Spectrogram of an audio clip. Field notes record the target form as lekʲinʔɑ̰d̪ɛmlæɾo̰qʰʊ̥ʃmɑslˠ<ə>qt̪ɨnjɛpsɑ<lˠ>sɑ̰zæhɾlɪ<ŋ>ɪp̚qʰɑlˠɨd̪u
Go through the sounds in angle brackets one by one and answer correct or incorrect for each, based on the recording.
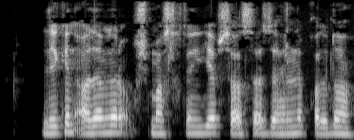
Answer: correct, correct, incorrect

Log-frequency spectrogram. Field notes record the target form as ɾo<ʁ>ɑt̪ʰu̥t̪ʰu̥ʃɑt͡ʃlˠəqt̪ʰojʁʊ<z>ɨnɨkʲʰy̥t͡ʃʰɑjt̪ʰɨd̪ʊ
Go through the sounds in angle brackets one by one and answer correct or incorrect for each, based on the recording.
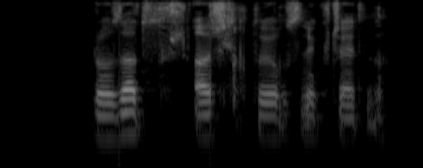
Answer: incorrect, incorrect

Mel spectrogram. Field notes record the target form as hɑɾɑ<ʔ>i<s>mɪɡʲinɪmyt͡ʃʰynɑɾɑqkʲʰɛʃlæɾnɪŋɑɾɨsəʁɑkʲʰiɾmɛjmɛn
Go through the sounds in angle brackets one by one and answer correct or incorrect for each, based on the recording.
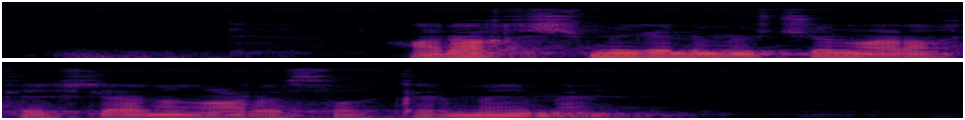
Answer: incorrect, incorrect

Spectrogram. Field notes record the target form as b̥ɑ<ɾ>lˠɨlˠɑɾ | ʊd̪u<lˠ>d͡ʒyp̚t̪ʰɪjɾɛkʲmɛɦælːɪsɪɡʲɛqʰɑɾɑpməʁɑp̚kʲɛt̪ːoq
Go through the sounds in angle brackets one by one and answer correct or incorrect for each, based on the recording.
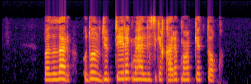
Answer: incorrect, correct

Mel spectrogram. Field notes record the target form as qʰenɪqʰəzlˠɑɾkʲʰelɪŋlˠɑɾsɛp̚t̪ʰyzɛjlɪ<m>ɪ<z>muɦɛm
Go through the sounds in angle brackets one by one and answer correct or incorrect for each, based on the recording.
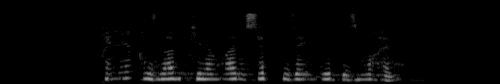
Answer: incorrect, correct

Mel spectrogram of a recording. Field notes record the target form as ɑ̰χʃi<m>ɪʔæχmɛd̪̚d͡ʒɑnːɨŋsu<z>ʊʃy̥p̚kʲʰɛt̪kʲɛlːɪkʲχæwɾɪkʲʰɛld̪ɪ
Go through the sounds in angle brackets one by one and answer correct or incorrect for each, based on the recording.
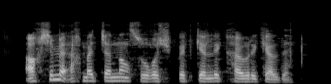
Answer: correct, incorrect

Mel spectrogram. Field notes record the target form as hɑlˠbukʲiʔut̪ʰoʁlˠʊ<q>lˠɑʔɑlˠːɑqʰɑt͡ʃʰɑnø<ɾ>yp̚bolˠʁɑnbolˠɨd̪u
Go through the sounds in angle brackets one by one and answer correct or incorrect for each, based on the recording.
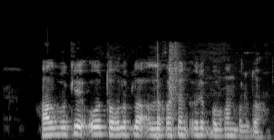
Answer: incorrect, incorrect

